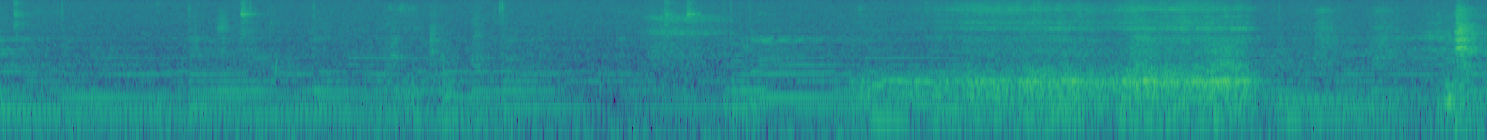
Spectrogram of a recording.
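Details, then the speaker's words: The smallest dog in the room, asleep during a live painting stream, gives a huge, loud snore that is clearly picked up on the audio. "oh you could hear it on the audio that was a huge snore you don't need a great mic to pick up that kind of sound doesn't take much"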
